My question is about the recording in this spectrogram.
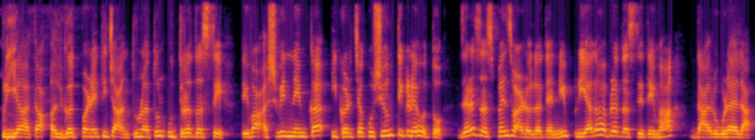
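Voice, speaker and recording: A woman's voice: mid-range voice, brisk, hardly any pauses. A woman narrating a voice-over episode recap, chatty and talking straight to viewers. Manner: chatty, addressing viewers directly. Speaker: TV serial reviewer.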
